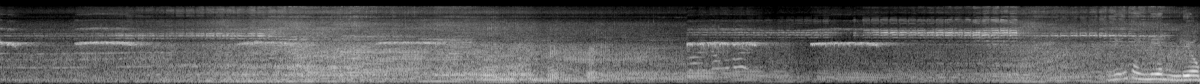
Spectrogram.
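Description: A whistle blown in short shrill blasts, about one a second, pausing midway and then sounding twice more, over motorbike engines revving with rising and falling pitch.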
